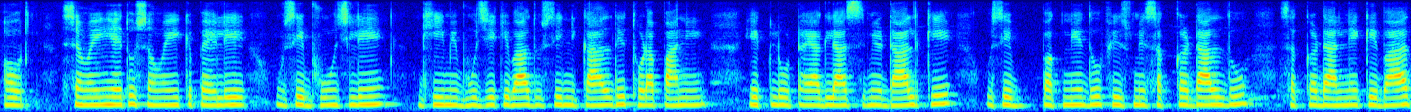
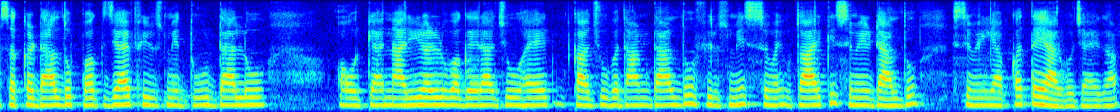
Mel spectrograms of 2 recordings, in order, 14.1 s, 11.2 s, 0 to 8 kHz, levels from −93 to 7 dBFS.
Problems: constant background noise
